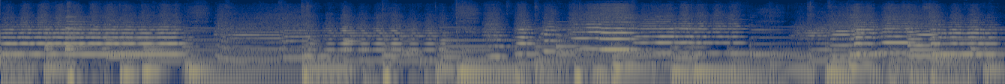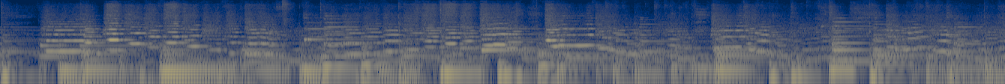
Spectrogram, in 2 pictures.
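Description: Jazz trio playing: a concert flute carries the melody over an upright double bass and a Roland V-Piano digital piano.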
